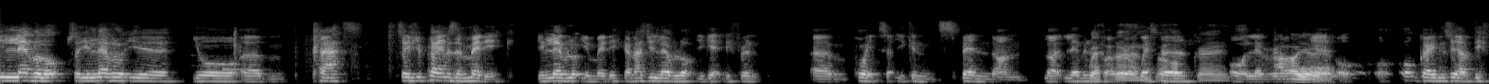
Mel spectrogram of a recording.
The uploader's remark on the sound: sorry for the audio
